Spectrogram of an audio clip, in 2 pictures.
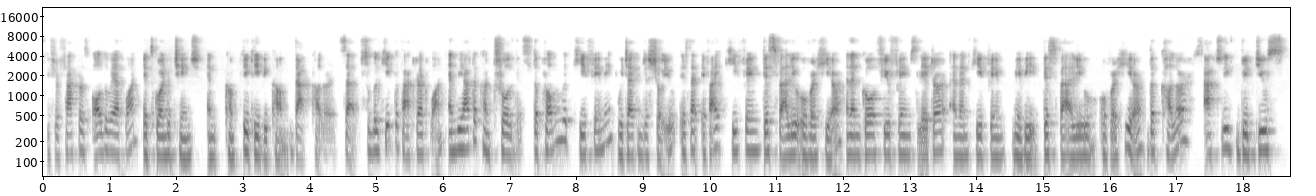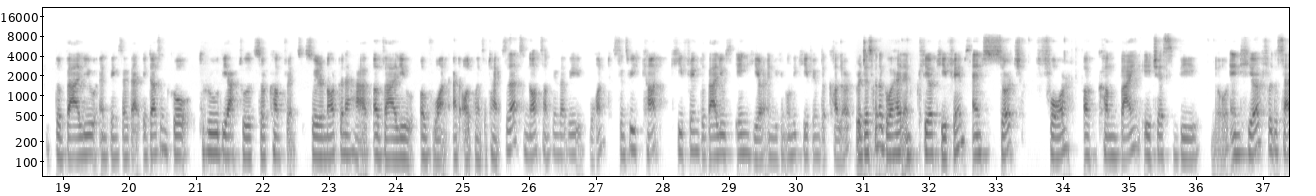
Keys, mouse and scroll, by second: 1.1 click, 5.6-6.2 middle drag, 7.0 click, 11.1 i, 12.8 click, 13.9 click, 16.4 i, 16.4-17.4 drag, 17.7 click, 25.5 click, 30.6-32.5 right drag, 32.5-32.8 middle drag, 33.0 shift+a, 34.2 BackSpace, 36.4 middle click.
